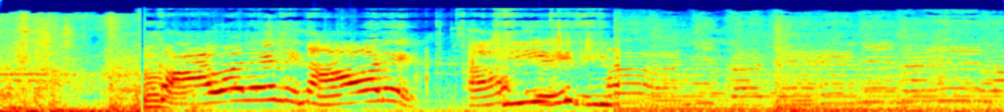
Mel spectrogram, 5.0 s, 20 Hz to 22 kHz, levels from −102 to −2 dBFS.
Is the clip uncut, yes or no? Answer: yes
